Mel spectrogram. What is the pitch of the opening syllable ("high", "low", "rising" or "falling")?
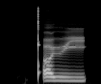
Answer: high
